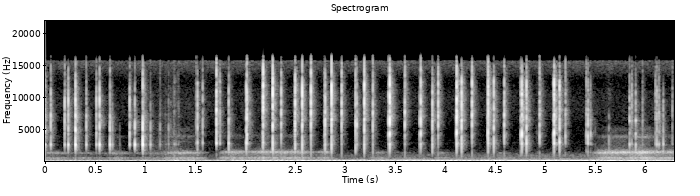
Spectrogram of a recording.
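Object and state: Acrylic false nails clicking together.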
